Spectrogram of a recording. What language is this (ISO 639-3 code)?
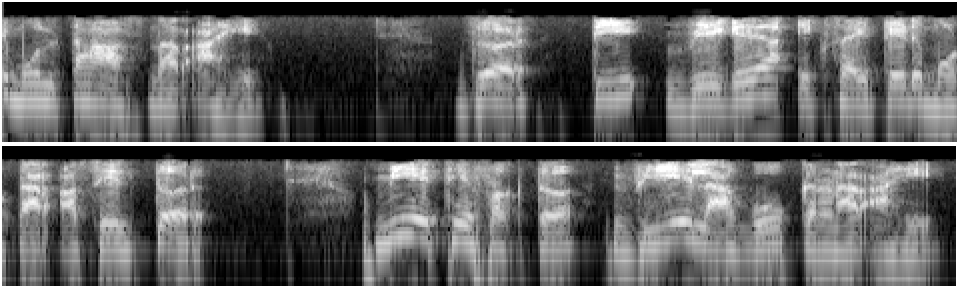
mar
